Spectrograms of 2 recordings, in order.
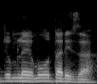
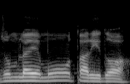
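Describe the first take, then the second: First: The consonant is pronounced like a z sound. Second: The consonant is pronounced like a d sound. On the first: "দদকে জদ পড়েন তারা বলবেন" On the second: "দদ"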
